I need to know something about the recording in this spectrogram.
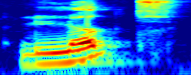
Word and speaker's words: looked: all end with ed, ed, ed, but you do not pronounce the e. You can pronounce the d, so you can say look, Look.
